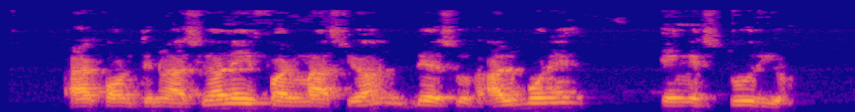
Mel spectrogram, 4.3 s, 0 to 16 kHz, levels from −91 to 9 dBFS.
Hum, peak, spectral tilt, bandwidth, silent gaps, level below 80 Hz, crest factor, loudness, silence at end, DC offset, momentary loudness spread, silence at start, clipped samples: none; -2 dBFS; -2.5 dB/octave; 11.5 kHz; none; -74 dBFS; 16 dB; -17 LUFS; 0.3 s; under 0.1%; 7 LU; 0.3 s; under 0.1%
